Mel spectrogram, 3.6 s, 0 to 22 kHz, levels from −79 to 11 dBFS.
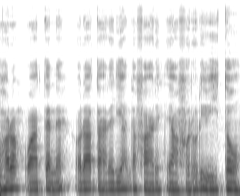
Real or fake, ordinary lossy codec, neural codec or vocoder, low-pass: real; none; none; 19.8 kHz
